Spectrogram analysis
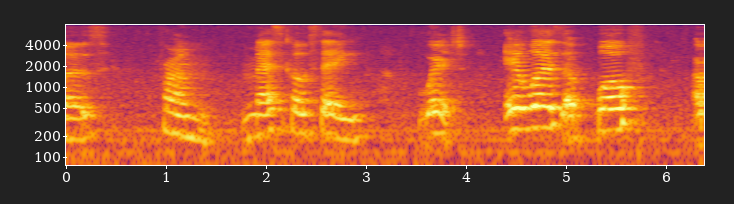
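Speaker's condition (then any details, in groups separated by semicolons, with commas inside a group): Cerebral palsy; scoliosis, spine and leg surgery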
